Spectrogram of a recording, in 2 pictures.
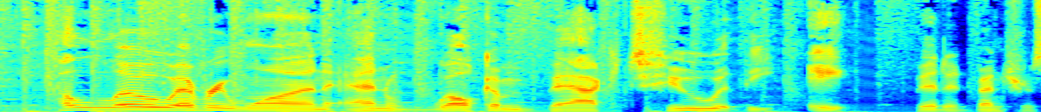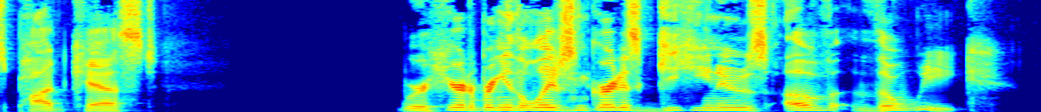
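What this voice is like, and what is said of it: Husky voice with a cold. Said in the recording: “if I sound awful. I'm feeling a little under the weather ... if I sound a little husky ... Just fighting some seasonal cold type stuff”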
